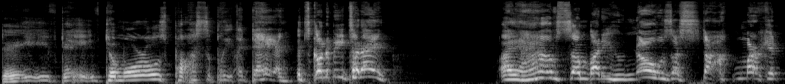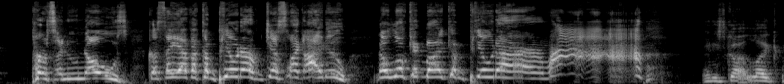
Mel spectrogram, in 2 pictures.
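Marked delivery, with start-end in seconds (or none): 0.0-2.9 higher, insistent nagging imitation. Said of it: "he would just go on like that". 3.0-12.9 frantic, very high raised voice; hammed-up imitation of a man raving with urgency. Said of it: "he would just go on like that". 12.9-14.4 high, drawn-out "aah"; hammed-up crazed wail; mock manic scream. Don raving over his computer, mock high scream. End of mocked frantic rant.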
